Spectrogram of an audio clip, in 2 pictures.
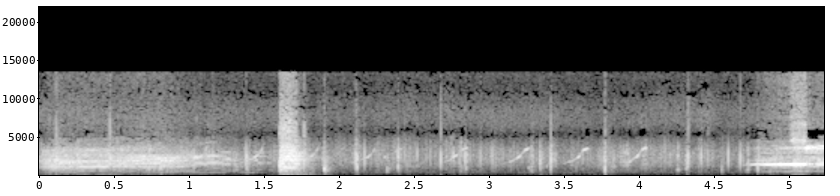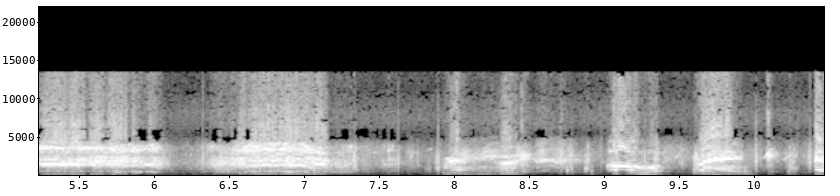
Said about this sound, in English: There's someone waiting over there with a horse for you.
